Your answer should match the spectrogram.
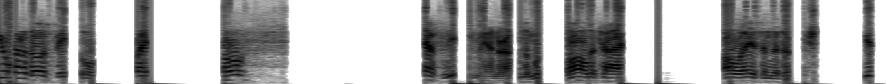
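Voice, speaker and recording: A man's voice: medium pitch, fairly bright tone. A man with an American accent announcing in a polished, formal 1950s radio style, reading scripted copy. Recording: faintly noisy vintage radio recording.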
